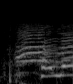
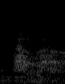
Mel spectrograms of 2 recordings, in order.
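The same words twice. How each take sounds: First: It is said very loudly. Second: It is said very quietly.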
